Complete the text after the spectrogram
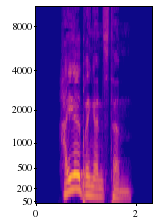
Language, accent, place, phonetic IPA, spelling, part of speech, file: German, Germany, Berlin, [ˈhaɪ̯lˌbʁɪŋənt͡stəm], heilbringendstem, adjective, De-heilbringendstem.ogg
- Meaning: strong dative masculine/neuter singular superlative degree of heilbringend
